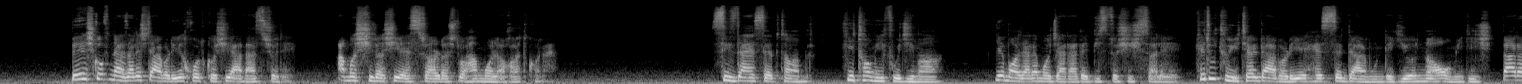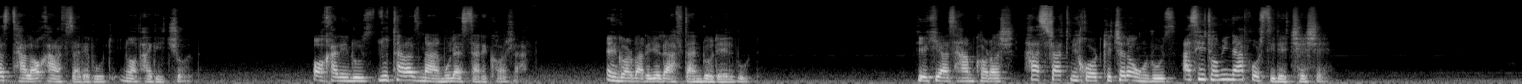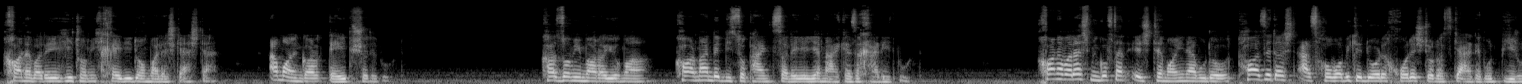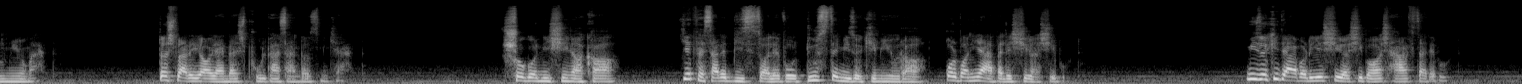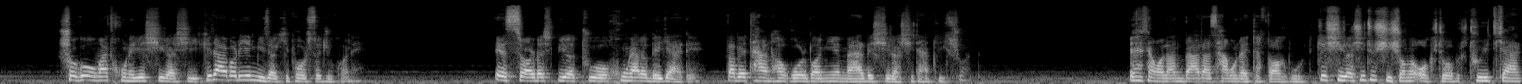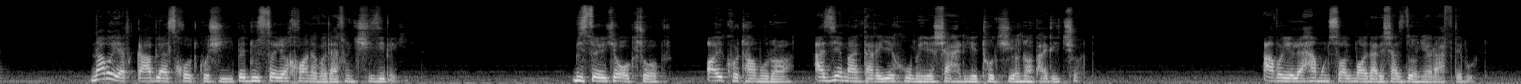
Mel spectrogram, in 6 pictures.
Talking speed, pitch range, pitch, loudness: 130 wpm, 130-165 Hz, 140 Hz, -18 LUFS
